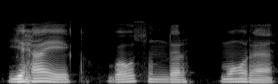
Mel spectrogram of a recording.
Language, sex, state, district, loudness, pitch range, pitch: Hindi, male, Uttar Pradesh, Saharanpur, -20 LUFS, 115-135 Hz, 120 Hz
